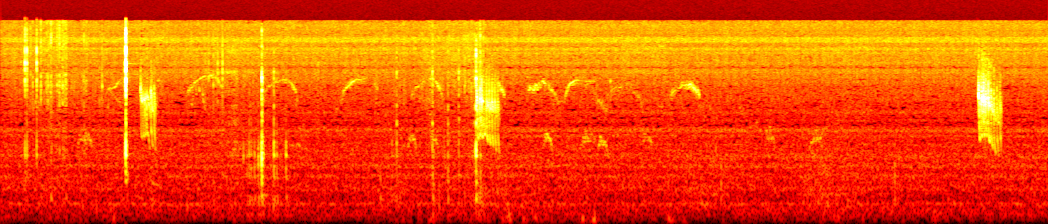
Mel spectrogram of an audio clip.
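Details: Heine's short-toed lark (Alaudala heinei pseudobaetica) singing quietly in spring in western Armenia: short, high arched chirps in quick loose runs, with scattered clicks, taps and faint background rustle.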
